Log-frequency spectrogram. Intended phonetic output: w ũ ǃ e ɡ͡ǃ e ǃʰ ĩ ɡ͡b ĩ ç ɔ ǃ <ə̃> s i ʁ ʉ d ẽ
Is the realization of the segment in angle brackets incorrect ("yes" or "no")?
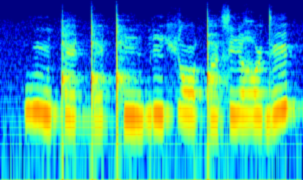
no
